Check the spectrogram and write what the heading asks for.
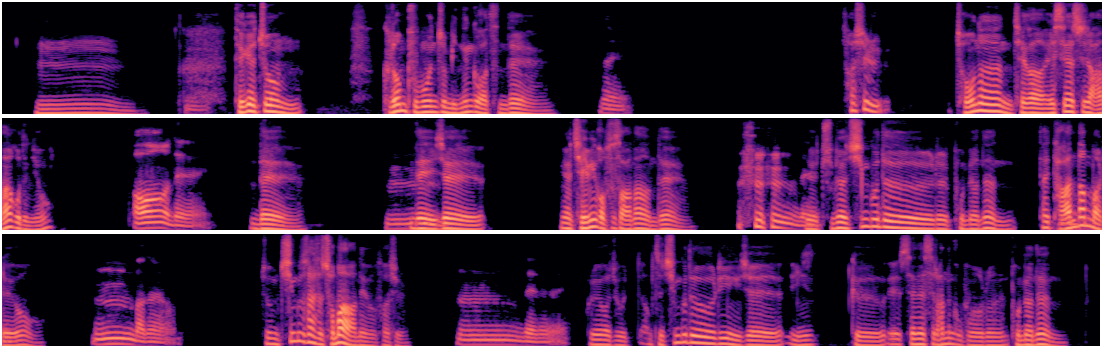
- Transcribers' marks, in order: other background noise; laugh
- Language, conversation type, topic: Korean, unstructured, 돈과 행복은 어떤 관계가 있다고 생각하나요?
